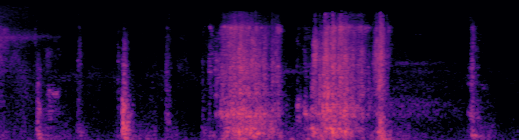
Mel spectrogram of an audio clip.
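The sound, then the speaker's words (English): A dog rolling on its back lets out a couple of drawn-out, low, breathy belly groans amid bursts of rustling and a few sharp thumps and clicks, with no one talking. “He has this winding up type of thing that he does where he starts rolling on his back and doing these like belly groans.”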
